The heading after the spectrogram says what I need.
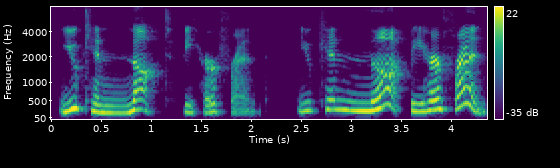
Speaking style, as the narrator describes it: shouted Evan

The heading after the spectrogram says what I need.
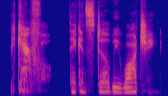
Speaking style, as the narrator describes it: Calvin whispers

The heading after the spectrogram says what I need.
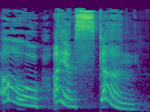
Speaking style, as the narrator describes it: exclaimed

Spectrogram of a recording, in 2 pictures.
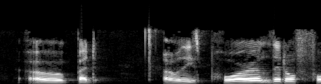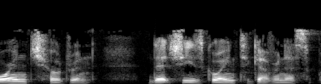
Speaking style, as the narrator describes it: whimpered Phyllis

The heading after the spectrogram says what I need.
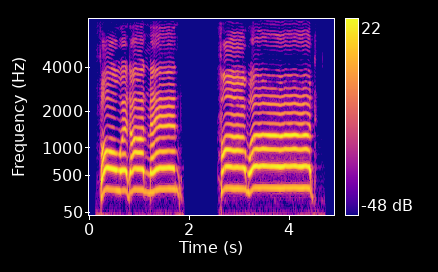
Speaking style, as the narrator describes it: He shouted

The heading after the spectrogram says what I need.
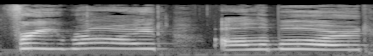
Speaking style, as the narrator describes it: a boy who ran alongside them yelping

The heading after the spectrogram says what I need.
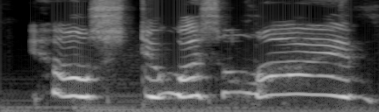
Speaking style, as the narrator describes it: cried the second one

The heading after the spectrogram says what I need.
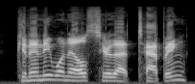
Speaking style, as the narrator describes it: I shout

